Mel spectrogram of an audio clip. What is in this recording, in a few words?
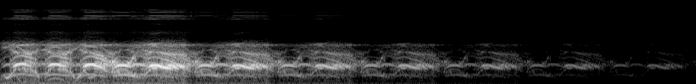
YEAH YEAH, Funky Vocals; USB Soundscan vol.18; AKAI; COMPUTER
